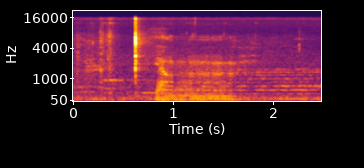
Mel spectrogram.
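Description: A single sharp click about half a second in as metal hand tools are handled, over faint steady background music.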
